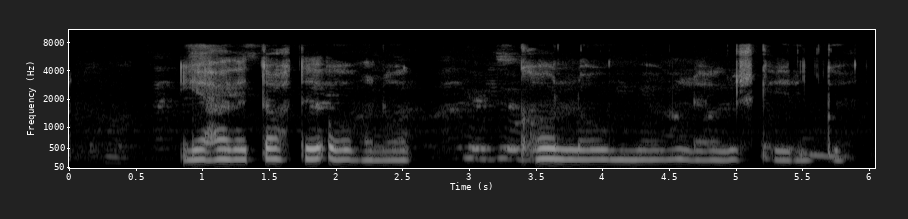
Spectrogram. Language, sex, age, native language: Icelandic, female, 15, Icelandic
